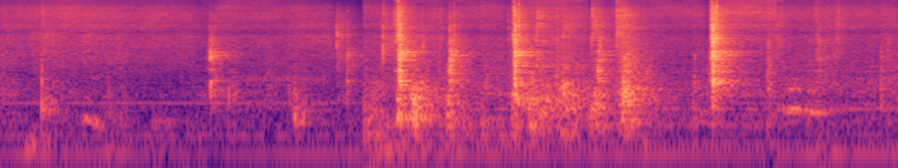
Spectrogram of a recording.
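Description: A sponge mop swishing and scraping across a tiled floor in a run of irregular strokes, the loudest about seven seconds in, with a couple of light taps before the strokes begin.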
